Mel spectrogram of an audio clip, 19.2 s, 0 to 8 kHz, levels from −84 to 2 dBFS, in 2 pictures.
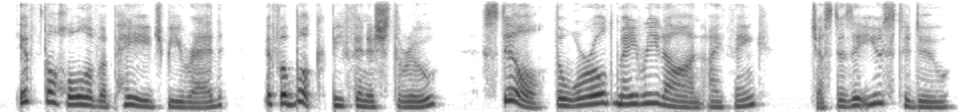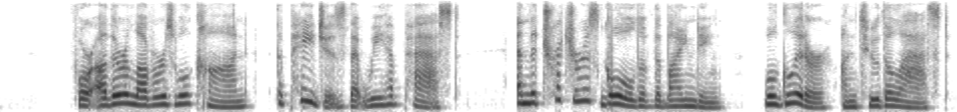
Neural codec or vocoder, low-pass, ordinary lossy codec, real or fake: none; 7.2 kHz; Opus, 16 kbps; real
